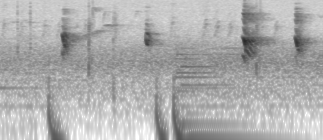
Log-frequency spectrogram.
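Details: Jackdaw in a UK garden giving four short, sharp 'tchak' calls about a second apart, bright and metallic, with a few low thumps and a soft hum underneath.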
